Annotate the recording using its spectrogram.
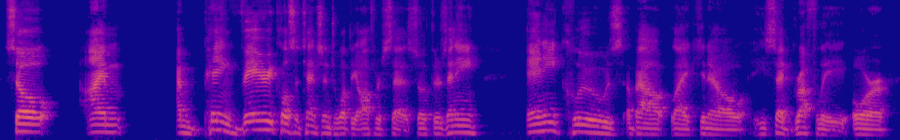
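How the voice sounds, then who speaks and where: A man's voice: lowish voice, slow pace, reverberant. A man who narrates audiobooks, talking casually in an interview and rambling with lots of fillers. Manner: relaxed, rambling with many fillers.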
